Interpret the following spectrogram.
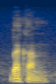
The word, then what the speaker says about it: Beckham: And they say David Beckham. Beckham. It's Beckham. But in English, you must close your mouth.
